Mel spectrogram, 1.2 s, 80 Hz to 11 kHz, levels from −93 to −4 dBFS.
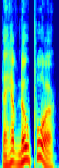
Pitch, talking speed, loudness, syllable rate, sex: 160 Hz, 200 wpm, -16 LUFS, 3.9 syllables/s, male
